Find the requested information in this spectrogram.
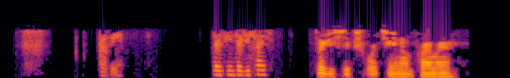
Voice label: Police Department Dispatch, scanner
